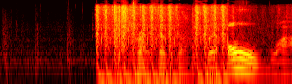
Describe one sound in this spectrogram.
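Rapid bursts of gunfire ring out close by.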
